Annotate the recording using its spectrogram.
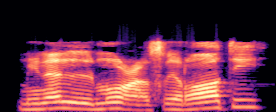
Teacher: صاد موٹا ہوگا را بھی موٹا کریں گے را پر کھڑی زبر ہے تھوڑا سا لمبا بھی کریں گے تی کو لمبا نہیں کرنا ماء میم کے بعد الف ہے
